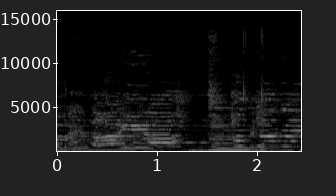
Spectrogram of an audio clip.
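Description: A woman singing over a recorded instrumental backing track, with long held bass notes beneath the melody.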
